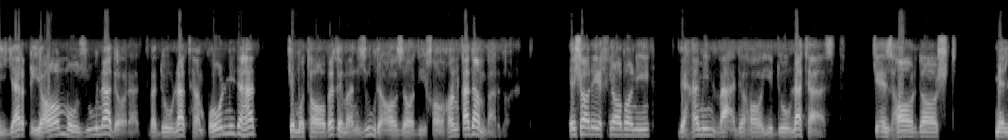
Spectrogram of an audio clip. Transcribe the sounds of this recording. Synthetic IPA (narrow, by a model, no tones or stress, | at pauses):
iːɟæɾɢijɒːmːoːzuːnæd̪ɒːɾæ̰d̪̥væd̪oːlæt̪hæmɢoːlmiːd̪æɦæd̪̥̚ | cʰe̞mot̪ʰɒːbe̞ɣe̞mænzuːɾeɒːzɒːd̪iːxɒːhɒnɢæd̪æmbæ̰ɾd̪ɒ̰ːɾænd̪̥ | ʔe̞ʃɒːɾe̞jexijɒːbɒːniː | be̞ɦæminvæʔd̪e̞ɦɒːje̞d̪owlæt̪ʰæ̰ːst̪ | cʰe̞ːzhɒːɾd̪ɒːʃt̪ | melː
